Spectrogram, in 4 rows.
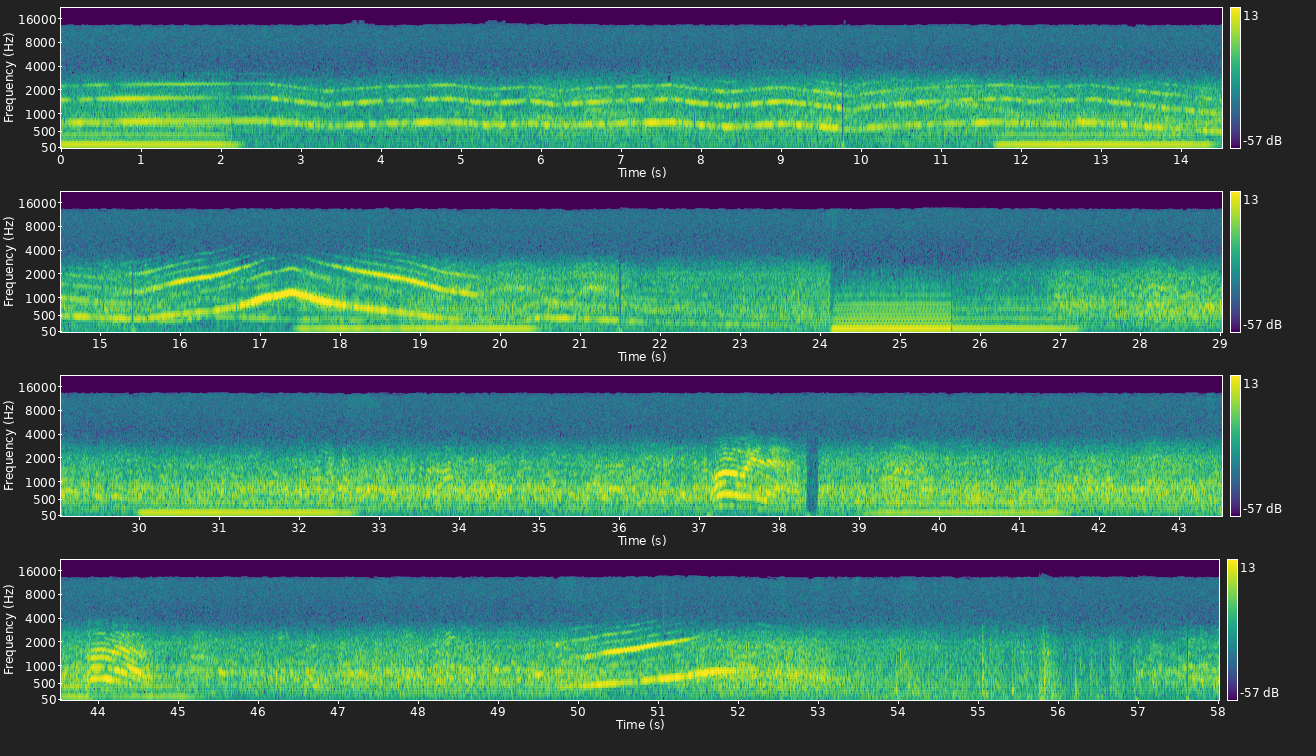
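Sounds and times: higher multi-tone horn: 0.0 - 2.7, 11.2 - 20.8, 24.1 - 27.5, 29.8 - 33.0, 38.4 - 45.9
high wavering whistling tones: 0.0 - 2.8, 11.6 - 21.5
deep foghorn blasts: 0.0 - 4.8, 5.5 - 21.8, 23.6 - 34.1, 38.2 - 48.8.

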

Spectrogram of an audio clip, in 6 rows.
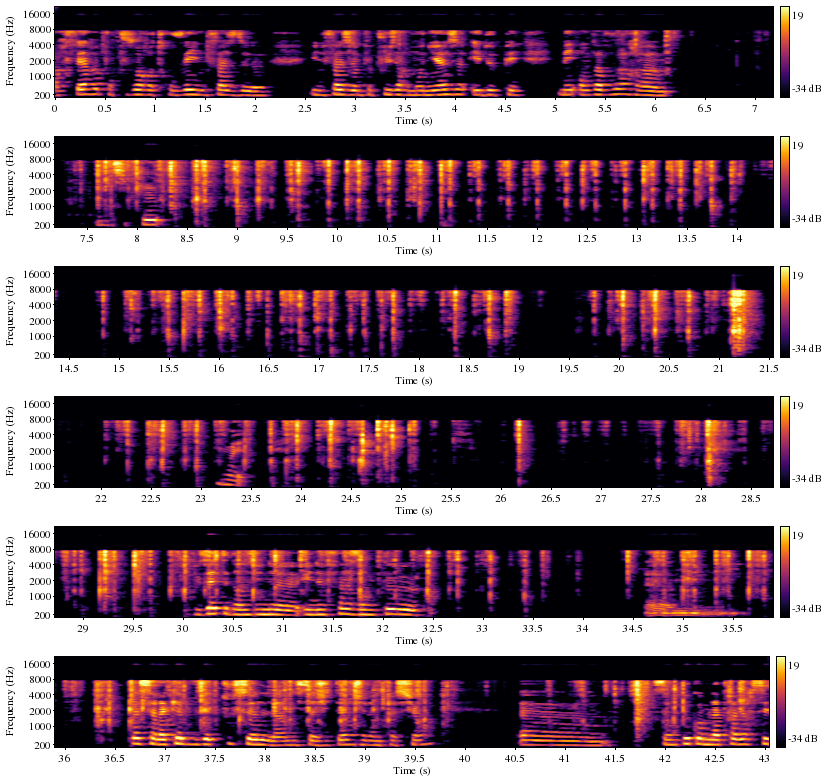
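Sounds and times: cards being shuffled: 5.6 - 6.2, 7.0 - 40.0, 40.7 - 43.0
card snap: 19.9 - 21.4, 41.5 - 41.9.

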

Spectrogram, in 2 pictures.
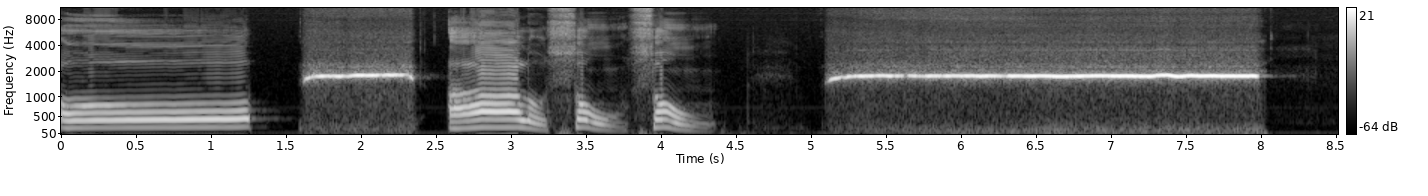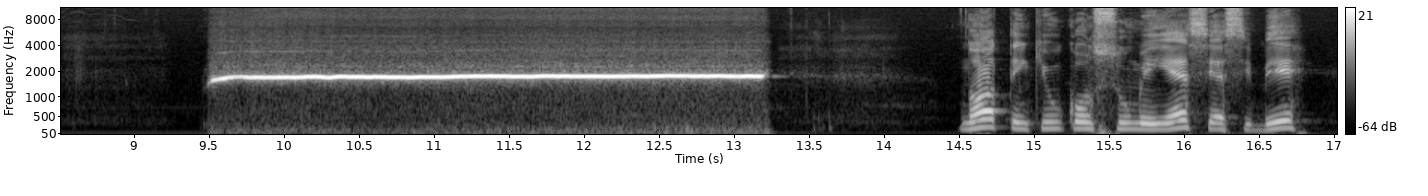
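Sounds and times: person whistling steady note: 1.6 - 2.6, 5.1 - 8.2, 9.5 - 13.5.

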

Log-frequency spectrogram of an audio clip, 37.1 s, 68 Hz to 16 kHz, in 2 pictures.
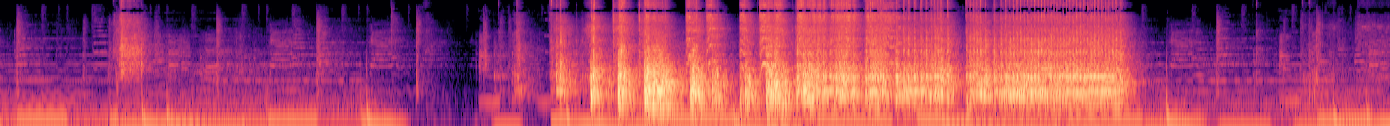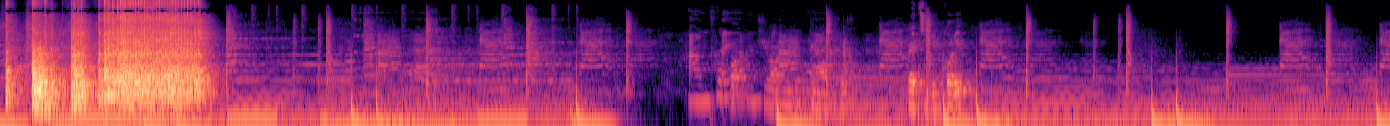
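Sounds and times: drill driving screws into wood: 1.5 - 2.0, 7.4 - 15.2, 18.6 - 21.5.

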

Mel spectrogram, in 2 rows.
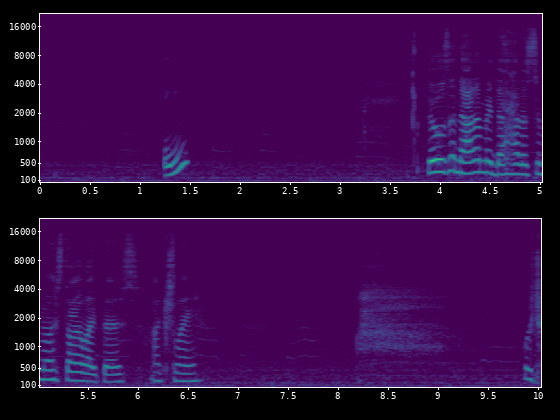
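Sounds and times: person sighing: 8.2 - 9.0.

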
